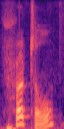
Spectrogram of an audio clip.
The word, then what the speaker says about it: PRTL: They do include the Cheetah PRTL, pronounced Pruttel, or Panzerruppers Tegen Luchtdoelen,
